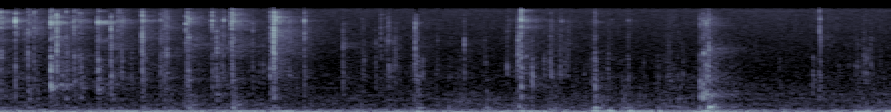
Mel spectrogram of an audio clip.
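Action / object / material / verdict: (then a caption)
tap / plastic computer keyboard / plastic / none. Long nails and fingertips type and tap rapidly on the keys of a white plastic computer keyboard, seen close up. Quick, bright plastic clicks patter in an uneven stream over a steady low hum, each click dying away almost at once.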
